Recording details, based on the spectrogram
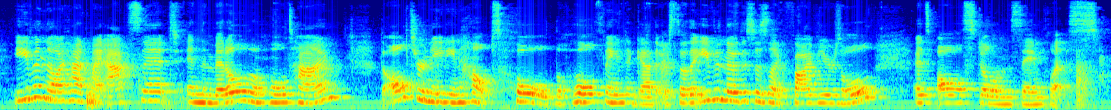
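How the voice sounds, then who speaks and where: A woman casually walking viewers through a craft project step by step, in a relaxed, reassuring way. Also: a little high. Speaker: craft tutorial host. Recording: echoey room with faint hum.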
